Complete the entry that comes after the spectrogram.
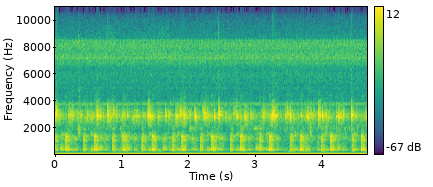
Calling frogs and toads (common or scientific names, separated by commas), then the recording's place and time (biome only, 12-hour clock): Leptodactylus latrans, blacksmith tree frog, Cochran's lime tree frog
Atlantic Forest, 9:00pm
